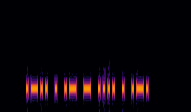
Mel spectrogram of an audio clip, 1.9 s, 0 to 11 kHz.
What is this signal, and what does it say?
Morse code, heard as a keyed tone, about 48 wpm, 700 Hz. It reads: LEATHER
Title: Seven Letter Words - 50wpm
